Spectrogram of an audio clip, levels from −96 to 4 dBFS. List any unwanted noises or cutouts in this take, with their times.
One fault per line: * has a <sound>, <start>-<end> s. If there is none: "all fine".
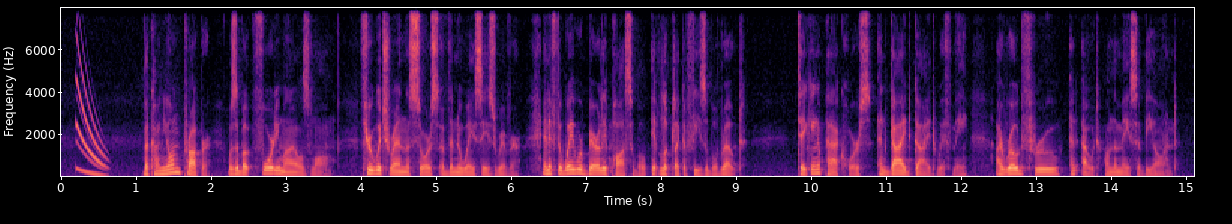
* has a chirp, 0.2-0.7 s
